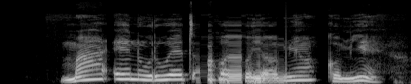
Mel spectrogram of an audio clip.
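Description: Robotic sound from repeated short buffers runs from 1.96 to 2.86 s, where the speech becomes a rigid, metallic buzz pitched near 93.8 Hz. The likely cause is audio arriving too seldom, with about half replaced by repeats of a roughly 10.7 ms buffer.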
